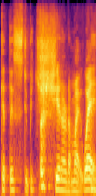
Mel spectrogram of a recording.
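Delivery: play-acted, full-blown furious, frustrated, angry outburst. Retelling a tantrum over an empty recording file: imitating own angry tantrum. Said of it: "And I was so mad about it".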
